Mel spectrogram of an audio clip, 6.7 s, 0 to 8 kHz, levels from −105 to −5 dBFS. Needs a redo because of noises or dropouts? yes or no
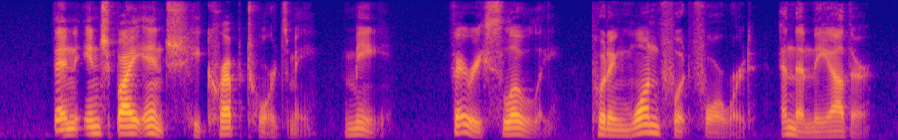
no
